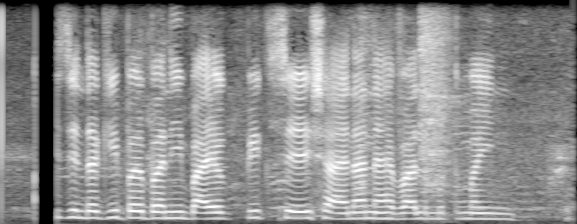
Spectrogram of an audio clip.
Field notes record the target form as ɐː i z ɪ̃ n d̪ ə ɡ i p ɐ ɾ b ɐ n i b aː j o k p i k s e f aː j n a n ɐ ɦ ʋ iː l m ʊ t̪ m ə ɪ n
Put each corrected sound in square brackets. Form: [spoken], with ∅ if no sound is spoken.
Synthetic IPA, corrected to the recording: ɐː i z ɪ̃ n d̪ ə ɡ i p ɐ ɾ b ɐ n i b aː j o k p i k s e [ʃ] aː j n a n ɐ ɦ ʋ [aː] l m ʊ t̪ m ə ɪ n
